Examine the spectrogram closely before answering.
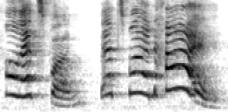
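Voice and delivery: high delighted squeal. Real, not acted. Spotting fun live streams, squealing high.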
